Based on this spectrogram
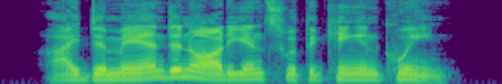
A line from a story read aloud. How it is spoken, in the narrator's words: yelled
